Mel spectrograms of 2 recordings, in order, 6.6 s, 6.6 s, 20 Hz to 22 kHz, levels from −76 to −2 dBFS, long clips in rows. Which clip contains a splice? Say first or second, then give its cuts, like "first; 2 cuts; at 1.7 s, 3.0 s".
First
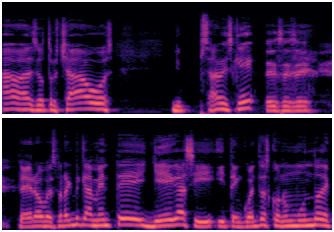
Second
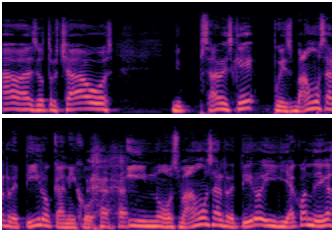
first; 1 cut; at 2.6 s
